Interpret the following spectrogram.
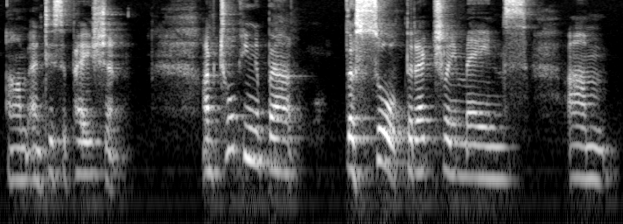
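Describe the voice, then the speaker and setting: A woman, a judge giving a formal lecture in a measured, deliberate way with frequent pauses. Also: fairly low pitch, darkish tone. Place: lecture room.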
